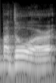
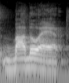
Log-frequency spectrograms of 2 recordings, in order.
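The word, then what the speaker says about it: Badoer: look about the air no it's not bador it's not bad however it's badware Venetian people may kill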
